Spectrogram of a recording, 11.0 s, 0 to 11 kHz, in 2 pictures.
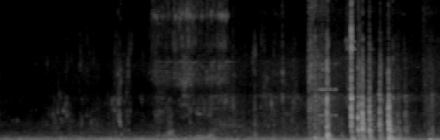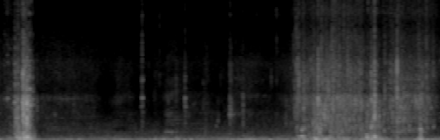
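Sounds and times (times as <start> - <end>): water noise: 0.0 - 4.3, 5.1 - 11.0
wind: 0.0 - 11.0
knocks and clatter on kayak: 3.8 - 6.0.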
